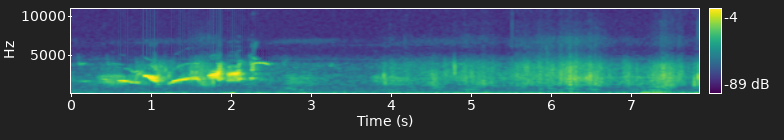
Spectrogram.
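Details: An afternoon blackbird in Australia practising: a short burst of sweet, warbling whistles in the first two seconds, followed by rougher, noisier distant bird sounds filling the rest.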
